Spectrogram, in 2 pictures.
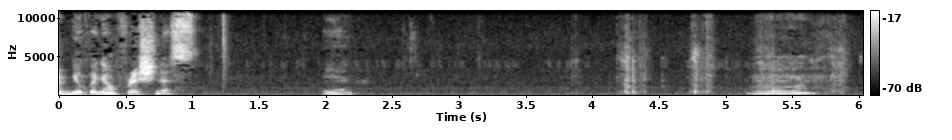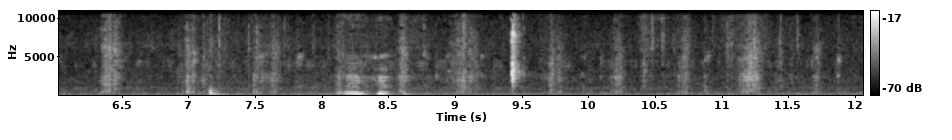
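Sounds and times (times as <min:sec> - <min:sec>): person chewing: 0:02.6 - 0:12.0
person humming: 0:05.2 - 0:05.8, 0:08.1 - 0:08.7.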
